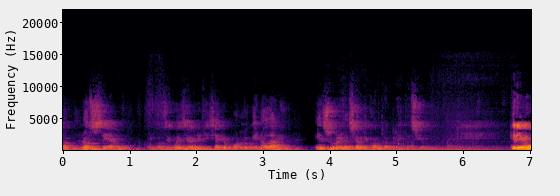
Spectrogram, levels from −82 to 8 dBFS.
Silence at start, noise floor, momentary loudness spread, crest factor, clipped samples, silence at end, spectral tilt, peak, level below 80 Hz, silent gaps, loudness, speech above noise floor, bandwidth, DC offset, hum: 0 s; -45 dBFS; 15 LU; 22 dB; under 0.1%; 0 s; -6 dB/octave; -2 dBFS; -62 dBFS; none; -26 LUFS; 21 dB; 12 kHz; under 0.1%; none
